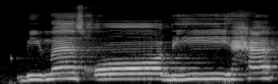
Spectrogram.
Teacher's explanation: بی میں دیکھیے زیر کے بعد یا ساکن ہے، بی کو کھینچنا ہے، پھر ح کی آواز حلق سے نکالنی ہے۔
